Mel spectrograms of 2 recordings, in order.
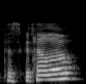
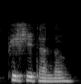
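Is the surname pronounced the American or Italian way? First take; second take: American; Italian. First: The name is said with an American pronunciation. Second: The name is said with an Italian pronunciation. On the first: "the Americanized version" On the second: "The Italian version"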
